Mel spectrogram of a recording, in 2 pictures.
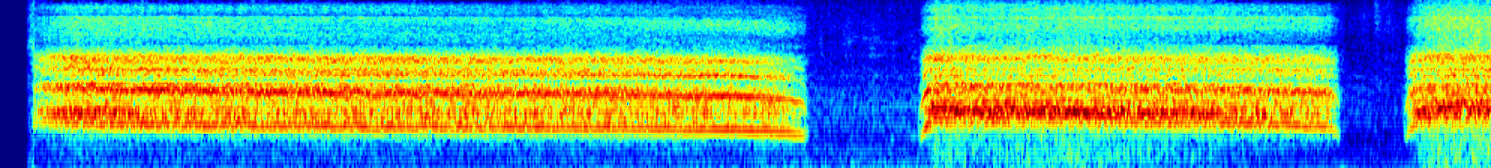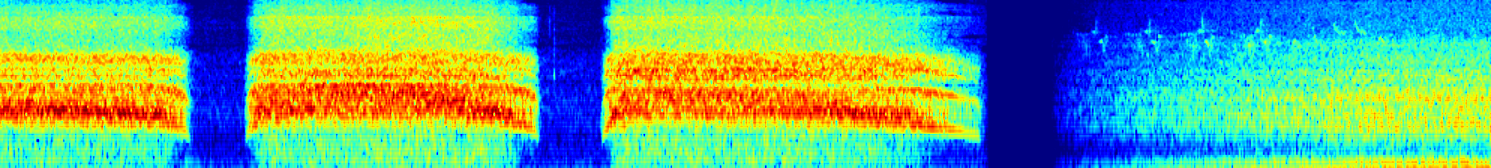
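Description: A death whistle gives five loud, piercing, scream-like blasts of varying length separated by short silences, some sliding down in pitch as they end, followed by a fainter, breathy, noisy tone.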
